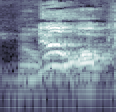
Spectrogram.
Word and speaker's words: Milwaukee: Can you say Milwaukee because properly?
